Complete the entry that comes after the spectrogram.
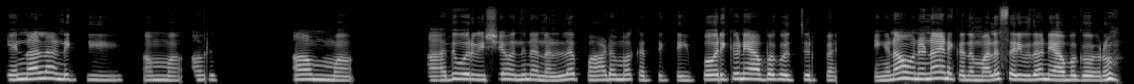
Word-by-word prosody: என்னால 250 +3 +3
அன்னக்கி 215 -2 -3 0.5
ஆமா, 205 -1 -3 0.2
அவரு 215 0 -7 0.9
ஆமா. 215 -4 0 0.9
அ - - -3
அது 235 +6 -1
ஒரு 235 - +3
விஷயம் 245 +3 -1
வந்து 225 0 -1
நான் 200 -4 -1
நல்ல 195 +6 -1 0.2
பாடமா 225 +2 -1
கத்துக்கிட்டேன். 195 -1 -7
இப்போ 190 +4 -4
வரைக்கும் 245 +3 +2
ஞாபகம் 235 -1 +3
வச்சிருப்பேன். 200 -2 -7 0.4
எங்கன்னா 205 +8 +2
ஒன்னுனா 255 +1 +5
எனக்கு 235 -5 +1
அந்த 200 - 0
மல 205 +4 +2
சரிவு 225 -2 +2
தான் 235 0 +2
ஞாபகம் 200 -1 +2
வரும் 225 +2 +3
220 Hz, 145 wpm, -20 LUFS, 200-235 Hz, 0.9 s, ஒன்னுனா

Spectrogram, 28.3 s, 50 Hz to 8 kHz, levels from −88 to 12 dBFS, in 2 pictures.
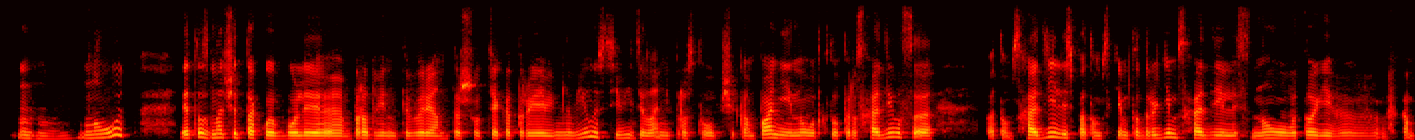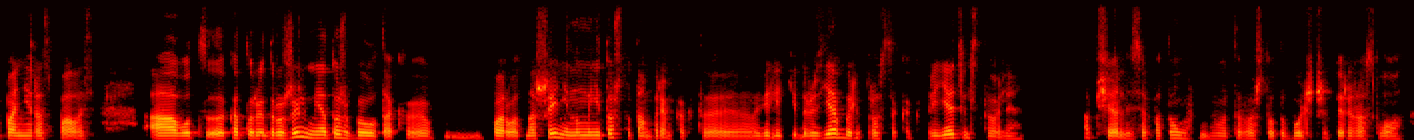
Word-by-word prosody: Мгм. 160 - -9
Ну, 200 0 -3
вот 345 +11 +2 0.5
это, 245 - +5
значит, 215 +1 0
такой 185 -4 +5
более 165 -1 +5
продвинутый 165 0 0
вариант. 160 -1 +2
Потому 160 - -2
что, 165 - 0
вот 160 - -12
те, - - +2
которые 160 -1 0
я - - -2
именно 170 +1 -5
в - - -8
юности 250 +2 -2
видела- 180 -4 -2
они 165 - -5
просто 165 0 -7
в - - -1
общей 165 0 -7
компании. 185 0 +2
Ну, 165 +1 0
вот 160 0 -1
кто-то 170 0 -3
расходился, 175 +1 +2 0.5
потом - - -6
сходились, 205 +5 +3
потом 170 -1 -2
с - - -14
кем-то 175 +1 -3
другим 185 +7 0
сходились, 175 -4 0
но, 170 0 +1
в 160 - +1
итоге, 165 -4 0
в 155 0 -9
в - - -15
в - - -14
компания 160 -1 0
распалась. - - -2 0.6
А, 160 0 +8
вот, 165 +1 0 0.3
которые 170 -1 +2
дружили, 175 +10 +3
у 215 - -1
меня 185 -1 +2
тоже 185 -2 +1
было 165 -1 +3
так, - - -3
э, 75 - -3 0.2
м, 80 -1 -18
пару 155 -2 +4
отношений. 180 +6 +1
Но 170 0 0
мы 175 0 0
не 175 - 0
то, 220 +5 0
что 215 - -14
там - - -5
прям - - -4
как-то 75 0 -7
великие 160 0 -6
друзья 165 +8 +3
были, 175 -6 -3
просто, 160 0 -9
как - - -18
приятельствовали, 160 -4 -3 0.6
общались, - - -3
а - - -4
потом 165 +2 -6
вот 155 -1 -13
во - - -6
что-то - - -7
большее - - -4
переросло. 75 -1 -5
170 Hz, 165 wpm, -31 LUFS, 160-185 Hz, 0.6 s, А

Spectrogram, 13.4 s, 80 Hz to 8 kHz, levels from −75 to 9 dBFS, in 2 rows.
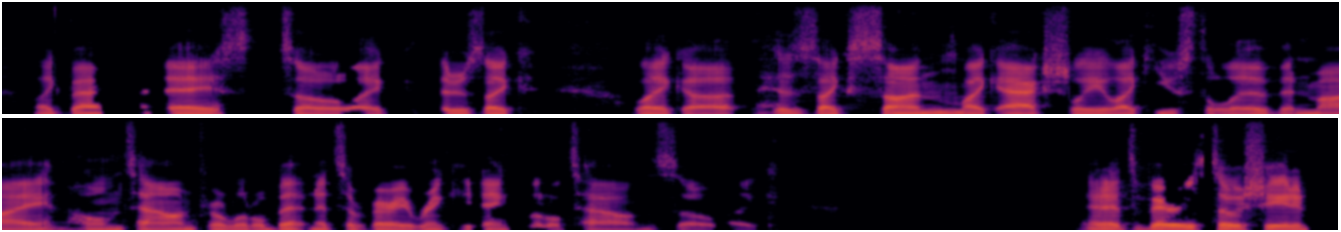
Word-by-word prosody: like, 95 -3 -5
back 100 -1 +3 0.2
in - - -14
the 100 - +2
days. 100 +2 +2
So, 90 -2 -1
like, 85 -1 -2 0.2
there's, 100 -3 0
like 95 -1 +2 0.6
like, 95 -1 +1
uh, 85 +1 +1
his, 105 -1 -4
like, 100 - +1
son, 105 +4 +2
like, 95 -3 +1
actually, 95 0 +3
like, 95 +1 -1
used 95 -1 -7
to 95 - -7
live 95 +1 -1
in 90 0 -4
my 90 +1 +2
hometown 95 0 -1
for 100 - -6
a 95 - 0
little 95 -1 -3
bit, 100 +1 +1
and 95 - -3
it's 95 - -5
a - - -1
very 95 -1 +2
rinky 90 -2 -4
dink 90 -1 0
little - - -6
town, 85 -1 -5
so, 80 0 -9
like - - -18 1.5
And 110 +1 +3
it's 110 -1 +2
very 125 +2 +6
associated 110 -3 +4
95 Hz, 185 wpm, -27 LUFS, 90-100 Hz, 1.5 s, very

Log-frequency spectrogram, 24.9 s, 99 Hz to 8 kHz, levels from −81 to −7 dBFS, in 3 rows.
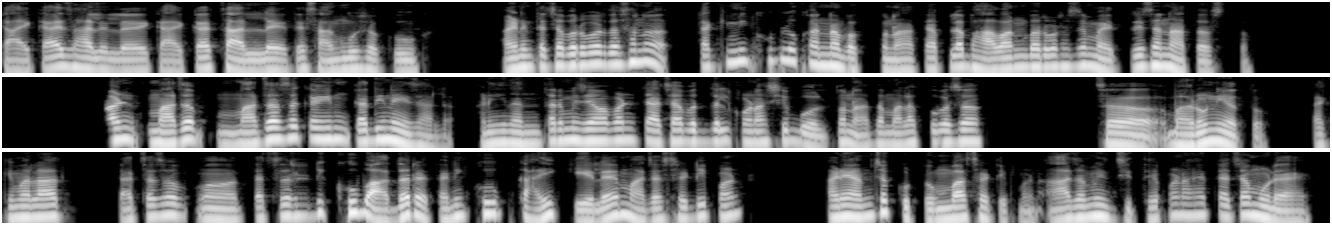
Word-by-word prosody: काय-काय 115 +5 -1
झालेलं 125 -4 0
आहे, 115 0 0
काय-काय 110 +5 -1
चाललं 115 -2 +2
आहे 115 -2 0
ते 130 - -2
सांगू 125 +1 -1
शकू 110 -2 -3 0.6
आणि 130 +4 +3
त्याच्याबरोबर 165 +3 +2
तसं 200 +3 +2
ना 200 -3 +2 0.2
का 145 - -1
की 195 - -2
मी 210 +1 +2
खूप 220 +1 -7
लोकांना 175 -7 +2
बघतो 125 -2 -3
ना 115 +1 0
ते 130 - -2
आपल्या 145 +4 0
भावांबरोबर 145 +3 +2
असं 155 +2 -1
मैत्रीचं 140 +5 0
नातं 115 -7 0
असतं. 100 -1 -11 1.2
पण 170 +1 +4
माझं 140 +5 +4 0.3
माझं 135 +6 +4
असं 180 +2 +2
काही 175 0 +3 0.2
कधी 150 +3 +2
नाही 155 -7 +5
झालं 105 -3 -5 0.2
आणि 135 +2 +1
नंतर 135 +3 0
मी 165 0 +3
जेव्हा 160 0 +4
पण 165 0 +1
त्याच्याबद्दल 150 +1 0
कोणाशी 145 0 -2
बोलतो 110 +5 -2
ना 130 -6 -1
तर 130 - -1
मला 130 +2 0
खूप 145 - -2
असं 155 +1 +2 0.8
असं 120 -5 +3
अ, - - -9
भरून 120 +5 +4
येतो. 120 -9 0 0.3
का 120 - -5
की 135 +4 -5
मला 145 +1 +3
त्याचं 145 +3 -5
अ, 125 -6 -1
त्याच्यासाठी 155 +6 -2
खूप 190 -1 +3
आदर 130 +8 +4
आहे. 160 - +4
त्यांनी 125 +5 0
खूप 180 -1 0
काही 145 +4 +1
केलं 110 +2 +1
आहे 160 - +4
माझ्यासाठी 130 +2 -1
पण 155 +3 -1 0.5
आणि 140 +2 +4
आमच्या 155 +7 +3
कुटुंबासाठी 130 -1 0
पण. 100 +1 -9
आज 125 +4 0
आम्ही 150 +2 +4
जिथे 130 +2 -6
पण 165 0 -4
आहे 165 +1 -2
त्याच्यामुळे 150 -5 +2
आहे. 105 0 -3
140 Hz, 190 wpm, -20 LUFS, 120-155 Hz, 1.2 s, नाही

